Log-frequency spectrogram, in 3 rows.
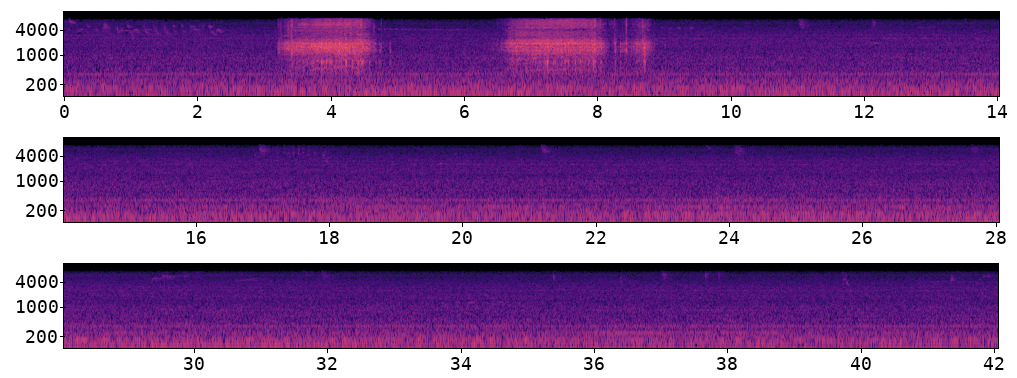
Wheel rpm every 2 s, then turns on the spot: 0, 10, 20, 30, 20, 0, 0, 0, 0, 0, 0, 0, 0, 0, 0, 0, 0, 0, 0, 0, 0.
none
